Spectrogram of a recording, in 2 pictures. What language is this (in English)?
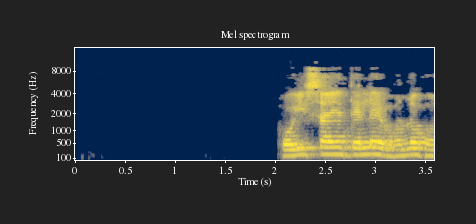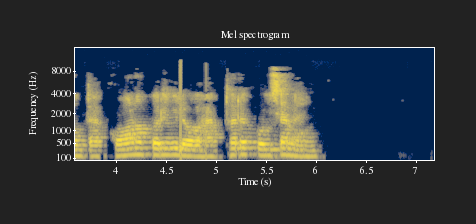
Odia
